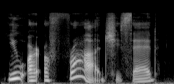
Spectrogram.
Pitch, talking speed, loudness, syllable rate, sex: 210 Hz, 205 wpm, -20 LUFS, 4.7 syllables/s, female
